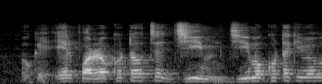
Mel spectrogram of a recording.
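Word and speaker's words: ج: ওকে, এর পরের অক্ষরটা হচ্ছে জিম। জিম অক্ষরটা কিভাবে উচ্চারণ হবে? জিম অক্ষরটা আমাদের জিহ্বার মধ্যকান উপরে তালুর সঙ্গে লাগবে, লেগে উচ্চারিত হবে জিম, জিম, এরকম ভাবে, ঠিক আছে?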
